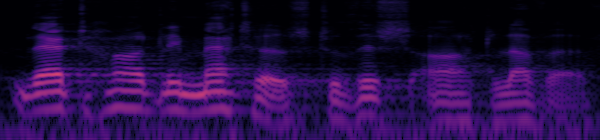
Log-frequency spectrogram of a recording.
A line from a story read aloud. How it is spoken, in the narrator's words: Physignatus murmured waspishly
